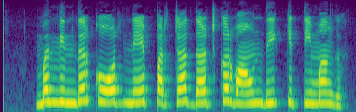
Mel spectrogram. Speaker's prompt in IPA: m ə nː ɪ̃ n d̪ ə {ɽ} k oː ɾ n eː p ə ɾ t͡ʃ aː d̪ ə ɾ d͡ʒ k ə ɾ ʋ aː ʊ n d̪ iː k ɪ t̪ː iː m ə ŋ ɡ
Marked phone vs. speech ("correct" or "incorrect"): incorrect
